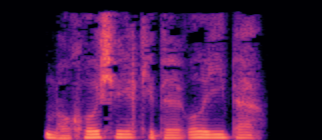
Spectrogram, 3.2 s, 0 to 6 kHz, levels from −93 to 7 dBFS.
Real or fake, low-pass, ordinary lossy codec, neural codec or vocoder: fake; 5.4 kHz; MP3, 24 kbps; codec, 24 kHz, 0.9 kbps, WavTokenizer, medium speech release version 2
